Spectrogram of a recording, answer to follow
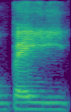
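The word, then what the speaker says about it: Baty: that with the Mets as Brett bate is his name batty side is that how you pronounce it right batty yep batty he he had the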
